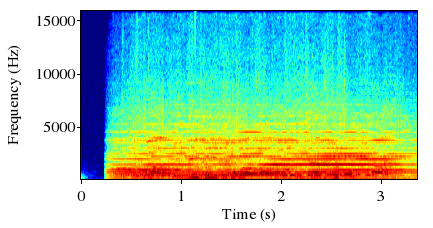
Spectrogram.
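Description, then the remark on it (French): Air raid sirens wail across the city of Taipei, Taiwan, during a Monday air raid drill, a sustained, droning tone with overlapping pitches that starts abruptly and holds at a loud, constant level throughout. “Les sirènes de raid aérien ont retenti dans toute la ville de Taipei.”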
